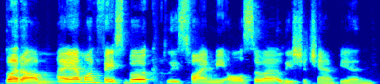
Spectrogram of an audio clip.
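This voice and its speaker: A woman from Singapore with a light Singaporean accent, chatting as a musical guest in an interview, playful, laughing often and pausing on "um". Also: mid-range voice, steady tone. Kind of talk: casual interview chat.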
